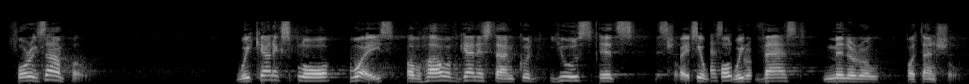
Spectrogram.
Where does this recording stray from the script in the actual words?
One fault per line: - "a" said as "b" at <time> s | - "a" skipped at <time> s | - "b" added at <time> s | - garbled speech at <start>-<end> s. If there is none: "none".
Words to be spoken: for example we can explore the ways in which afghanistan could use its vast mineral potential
- "the" skipped at 3.3 s
- garbled speech at 6.5-7.5 s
